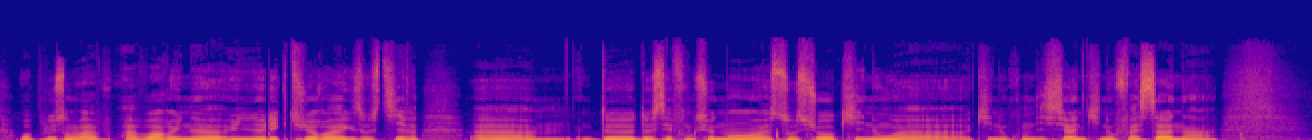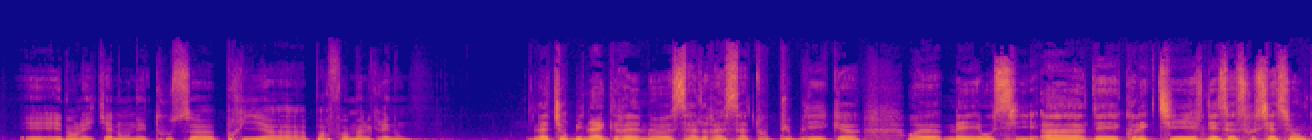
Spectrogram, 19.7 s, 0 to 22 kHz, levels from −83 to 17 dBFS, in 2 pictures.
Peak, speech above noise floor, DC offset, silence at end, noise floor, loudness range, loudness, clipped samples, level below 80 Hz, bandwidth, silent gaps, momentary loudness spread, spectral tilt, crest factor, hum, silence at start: 0 dBFS; 39 dB; under 0.1%; 0 s; -56 dBFS; 5 LU; -17 LUFS; under 0.1%; -34 dBFS; 15.5 kHz; none; 9 LU; -5.5 dB/octave; 16 dB; none; 0.15 s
